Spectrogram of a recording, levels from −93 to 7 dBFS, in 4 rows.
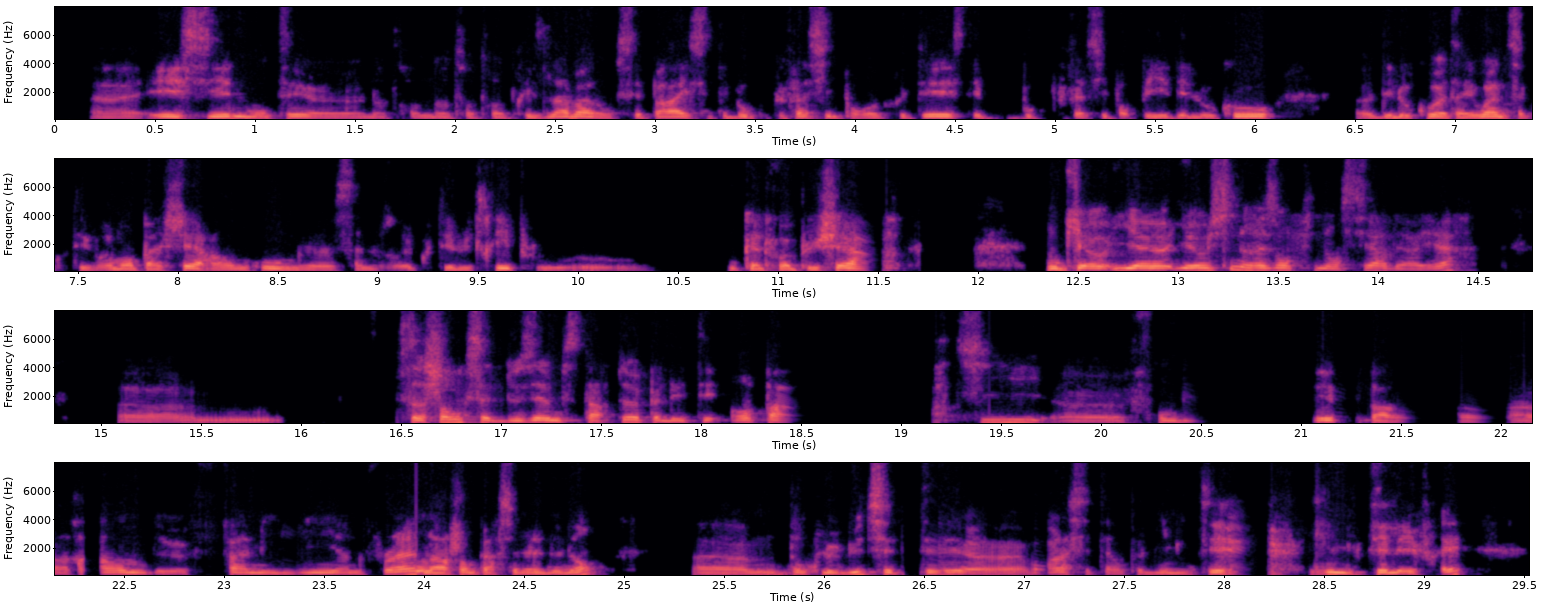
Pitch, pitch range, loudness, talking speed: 135 Hz, 125-145 Hz, -25 LUFS, 205 wpm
